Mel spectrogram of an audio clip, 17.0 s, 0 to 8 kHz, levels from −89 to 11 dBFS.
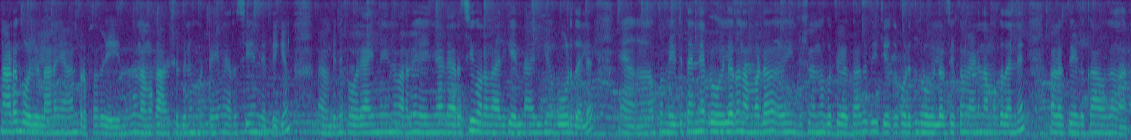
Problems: constant background noise, low volume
